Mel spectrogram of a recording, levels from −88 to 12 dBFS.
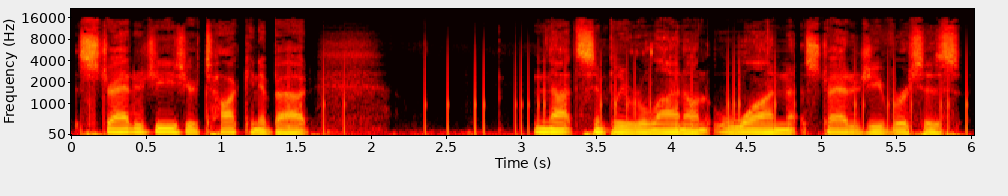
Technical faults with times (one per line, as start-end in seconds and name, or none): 1.46-5.99 train of clicks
